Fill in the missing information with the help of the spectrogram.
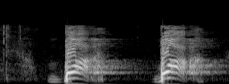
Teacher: Observa que o B, ele começa com interrupção, mas o O não tem.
